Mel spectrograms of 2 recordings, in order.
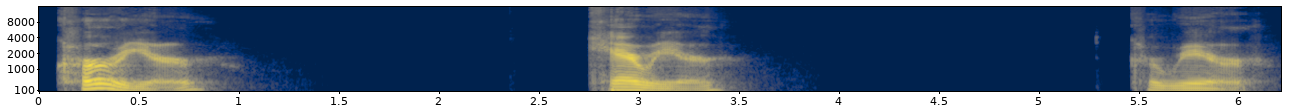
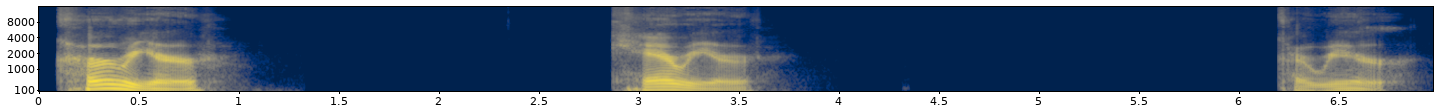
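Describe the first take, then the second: First: The voice sounds at a normal distance. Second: The voice sounds very close and soft.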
